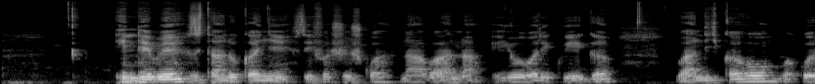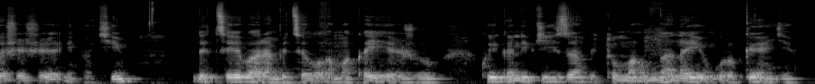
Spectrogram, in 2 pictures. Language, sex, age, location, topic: Kinyarwanda, female, 25-35, Kigali, education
